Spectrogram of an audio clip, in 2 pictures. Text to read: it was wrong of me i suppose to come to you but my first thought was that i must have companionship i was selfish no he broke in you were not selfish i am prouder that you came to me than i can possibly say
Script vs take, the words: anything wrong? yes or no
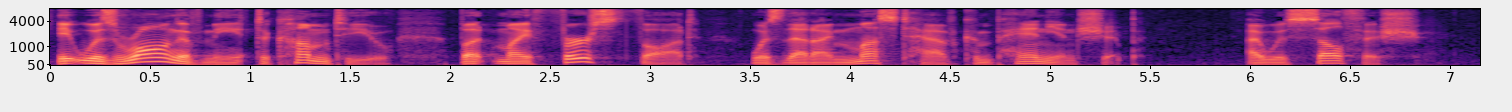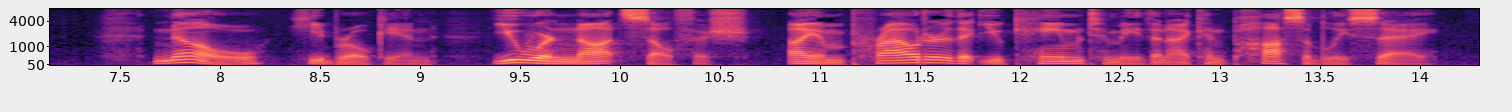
yes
